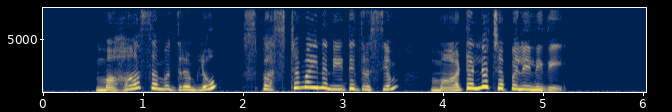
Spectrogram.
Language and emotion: Telugu, surprised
